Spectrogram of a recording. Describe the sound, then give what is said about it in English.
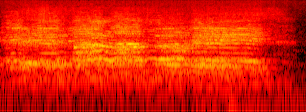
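An audience yells in unison at the start of a live comedy show, one loud, sustained shout of about three seconds that drops away at the end. “What is it that everybody's yelling at the beginning of Doug Loves Movies? It always sounds like this is Doug Loves Movies to me”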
